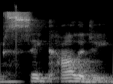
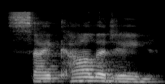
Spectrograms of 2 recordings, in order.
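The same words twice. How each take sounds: First: Psychology mispronounced as "psee-KOL-uh-jee"; psychology said "p-see-cology", as a mistake; wrong pronunciation. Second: PSYCHOLOGY starting on an S, "sigh-KOL-uh-jee"; teacher modelling psychology as "sigh-KOL-uh-jee"; silent P pronunciation. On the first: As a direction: sound the P at the start of psychology, then "ee". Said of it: "We never say psychology". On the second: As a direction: say psychology with no P sound. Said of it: "we have the word psychology". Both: Shown as a demonstration.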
